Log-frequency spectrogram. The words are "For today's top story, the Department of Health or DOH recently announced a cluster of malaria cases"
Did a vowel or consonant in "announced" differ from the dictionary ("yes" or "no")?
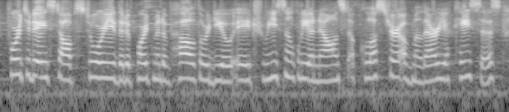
no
